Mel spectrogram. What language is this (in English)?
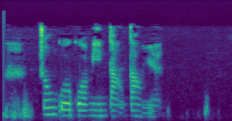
Chinese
